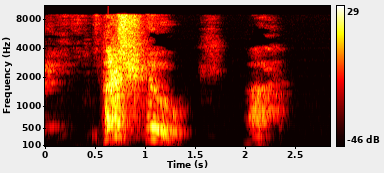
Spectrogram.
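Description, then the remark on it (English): A single loud sneeze bursts out with a sharp, breathy explosion, followed by a couple of brief, softer breathy sounds afterward. “Felt that sneeze coming on for a while.”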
